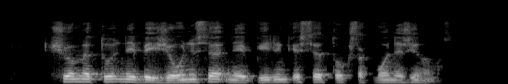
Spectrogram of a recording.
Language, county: Lithuanian, Panevėžys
